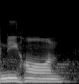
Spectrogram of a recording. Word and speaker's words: Nihon: So Nippon or Nihon is how you say Japan in Japanese, okay?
